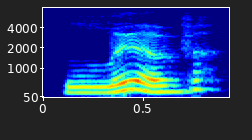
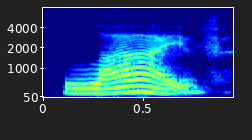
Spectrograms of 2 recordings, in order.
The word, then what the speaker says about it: live: This word could be read live, but it could also say live. So this word is tricky because it depends on how you say it as the difference of how we mark it. If you say live, there's a short sound, and that's a vowel consonant E exception.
